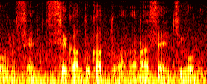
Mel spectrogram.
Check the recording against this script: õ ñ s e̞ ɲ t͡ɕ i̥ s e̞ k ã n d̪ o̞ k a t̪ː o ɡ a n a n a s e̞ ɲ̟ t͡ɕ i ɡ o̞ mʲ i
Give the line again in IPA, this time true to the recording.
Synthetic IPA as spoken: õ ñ s ẽ̞ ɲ t͡ɕ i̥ s e̞ k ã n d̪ o̞ k a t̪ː o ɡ a n a n a s ẽ̞ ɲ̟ t͡ɕ i ɡ o̞ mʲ i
